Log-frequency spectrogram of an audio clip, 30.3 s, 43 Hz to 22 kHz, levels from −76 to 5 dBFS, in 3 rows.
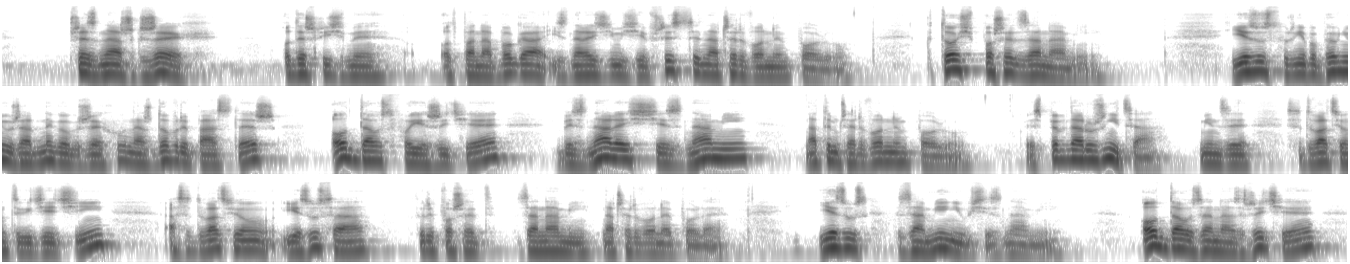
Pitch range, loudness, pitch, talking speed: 95-120 Hz, -27 LUFS, 100 Hz, 130 wpm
